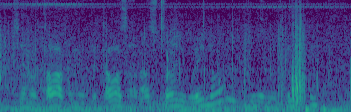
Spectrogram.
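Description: A man talks nearby outdoors.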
